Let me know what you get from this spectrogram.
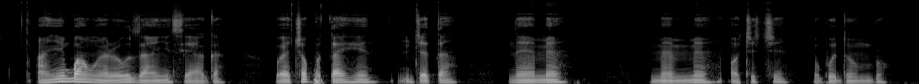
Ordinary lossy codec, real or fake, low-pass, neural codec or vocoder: none; fake; none; vocoder, 48 kHz, 128 mel bands, Vocos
